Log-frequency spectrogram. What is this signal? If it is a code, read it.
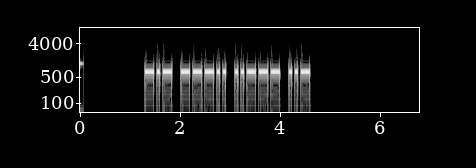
Morse code, heard as a keyed tone, about 20 wpm, 700 Hz. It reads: K82U
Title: Four Letter-Number Combinations - 20wpm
